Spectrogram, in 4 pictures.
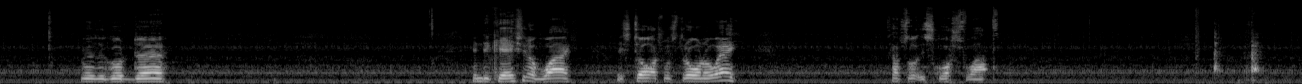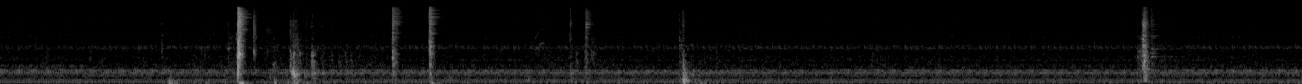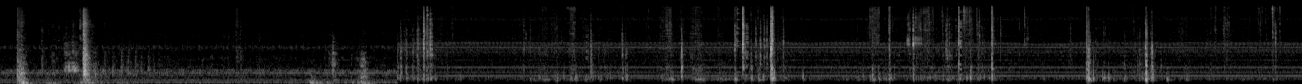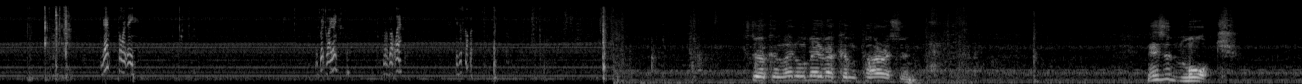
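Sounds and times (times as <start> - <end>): steady electrical hum: 0.0 - 52.0
clicks and knocks of parts: 34.6 - 39.8.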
